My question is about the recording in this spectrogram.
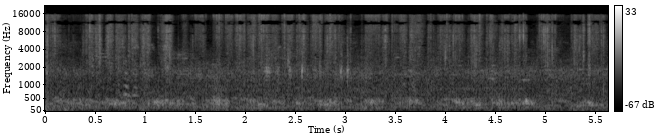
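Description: Doves cooing over and over, with soft scrapes and taps from a hand smoothing a wet mud-plastered floor.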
